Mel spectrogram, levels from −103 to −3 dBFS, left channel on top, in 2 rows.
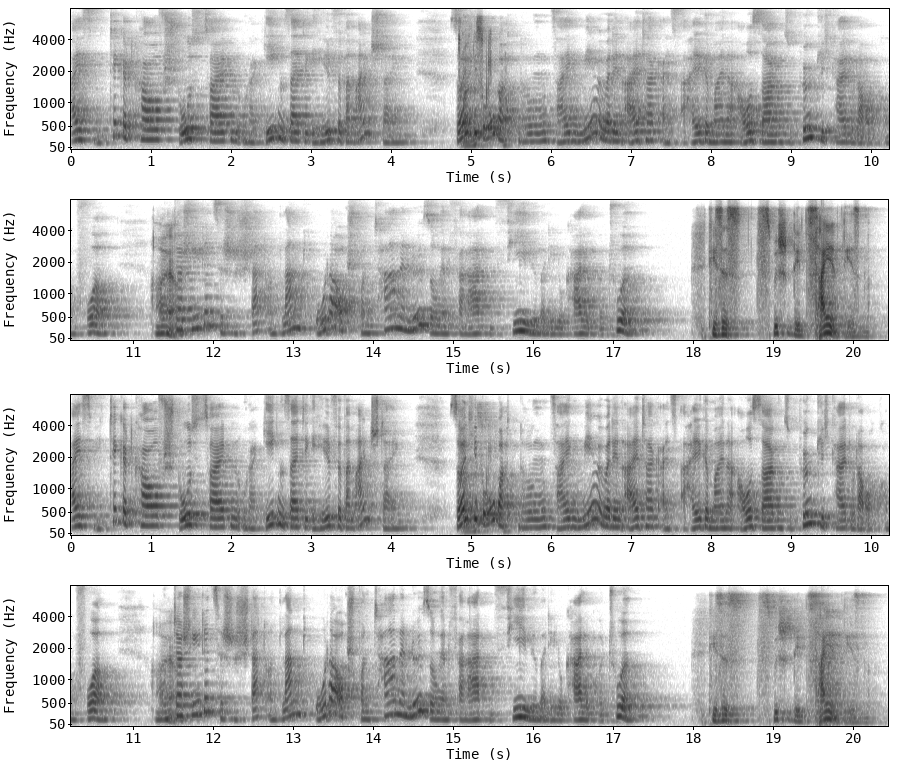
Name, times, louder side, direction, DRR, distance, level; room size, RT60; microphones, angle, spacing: voice 1, 0.0-10.7 11.3-17.2, right 2 dB, 65° right, 7 dB, 0.9 m, -34 dB
voice 2, 11.2-11.6 18.0-20.2, left 7 dB, 75° left, 13 dB, 0.4 m, -30 dB
21.5 x 7.5 x 2.5 m, 1.0 s
head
